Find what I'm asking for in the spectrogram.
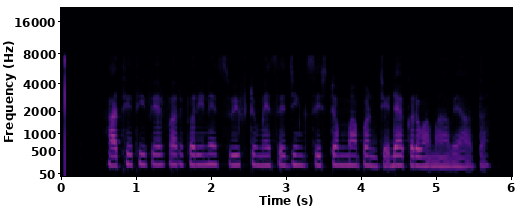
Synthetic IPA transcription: ɦat̪ʰet̪ʰifeɾfaɾkəɾinesʋifʈmesed͡ʒiŋɡsisʈəmːãpəɳt͡ʃeɖakəɾʋamãaʋjaɦət̪a

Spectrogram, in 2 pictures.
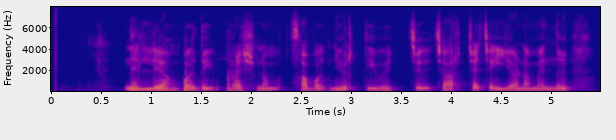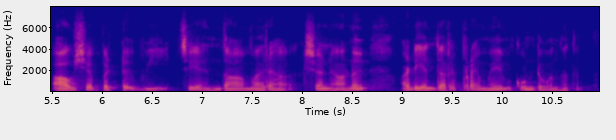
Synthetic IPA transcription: neljaːmbɐðiprɐɕɳɐ̰msɐbʱɐnirt̪ːiʋɐt͡ɕːɨt͡ɕɐ̰rt͡ɕːɐt͡ɕe̞jːɐɳɐme̞nːɨaːʋɐɕjɐpːe̞ʈːɨʋit͡ɕeːnd̪aːmɐɾaːkʂɐnaːɳɨɐɽijɐnd̪ɐreprḛmɐjɐmko̞̰ɳɖuʋɐ̰nːɐðɨ

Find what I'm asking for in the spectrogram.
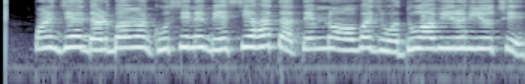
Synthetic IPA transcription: pəɳd͡ʒed̪əɽbamãɡʱusinebesjaɦət̪at̪emnoəʋəd͡ʒʋəd̪ʱuaʋiɾəɦjot͡ʃʰe

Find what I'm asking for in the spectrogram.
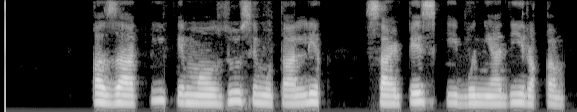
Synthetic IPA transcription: qɐzaːkikemɔːzusemʊt̪aːlːɪq̚ | saːɪ̃ɳʈɪsʈkibʊnijaːd̪iɾɐqəm

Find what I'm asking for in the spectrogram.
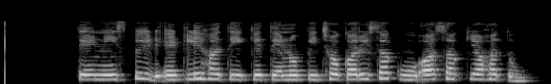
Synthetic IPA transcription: t̪enispiɖeʈliɦət̪iket̪enopit͡ʃʰokəɾiʃəkʋũʔəsəkjəɦət̪ũ

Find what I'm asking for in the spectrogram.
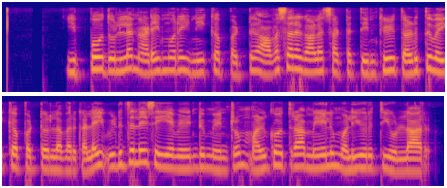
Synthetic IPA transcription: ɪpːoːðɯɭːɐnɐɽɐɪmɯrɐɪniːkːɐpːɐʈːɯɐʋɐsɐɾɐɣaːlɐsɐʈːɐt̪ːɪnkɪɻt̪ɐɽɯt̪ːɯʋɐɪkːɐpːɐʈːɯɭːɐʋɐɾɣɐɭɐɪʋɪɽɯðɐleːsɛjːɐʋeːɳɖɯmɛndrɯmːɐlɣoːt̪ɾaːmeːlɯmʋɐlɪjɯɾɯt̪ːijɯɭːaːɾ

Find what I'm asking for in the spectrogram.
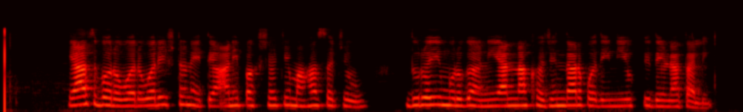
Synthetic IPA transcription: jat͡sbəɾobəɾʋəɾiʂʈʰənet̪ea̰ɽ̃ipəkʂat͡ɕeməɦasət͡ɕiw | d̪uɾəiːmuɾɡənjanːakʰəd͡ʑund̪aɾpəd̪iːnijuk̚t̪id̪eɳjat̪aliː

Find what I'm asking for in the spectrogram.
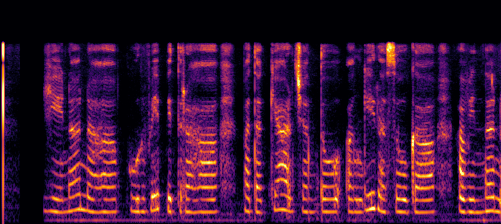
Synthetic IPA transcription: jeːnaːnɐɦɐ̆puːɾʋeːpit̪ɾɐɦɐpɐd̪ɐkjaːɐɾt͡ʃɐnt̪oːɐŋɡiːɾɐsoːɡaː | ɐʋind̪ɐn

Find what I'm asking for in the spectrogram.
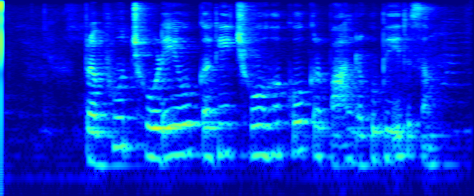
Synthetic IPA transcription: pɾɐbʱut͡ʃʰoːɽeːoːkɐɾiːt͡ʃʰoːɦɐkoːkɾɪpa̰ːlɾɐɡupiːɾsɐ̰m

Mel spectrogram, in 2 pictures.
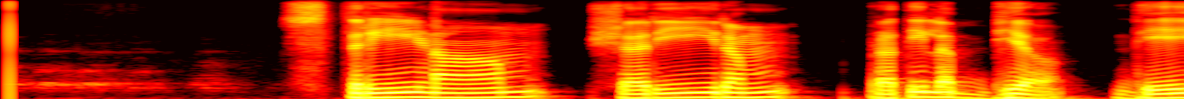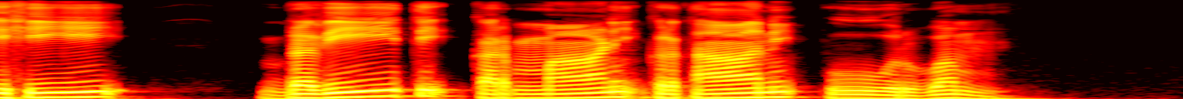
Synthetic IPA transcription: st̪ɾiːɳaːm | ʃɐɾiːɾɐm | pɾɐt̪ilɐbʱjɐ | d̪eːhiː | bɾɐʋiːt̪ikɐɾmaːɳikɾɪt̪aːnipuːɾʋɐm

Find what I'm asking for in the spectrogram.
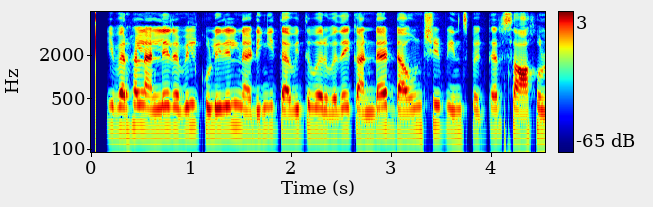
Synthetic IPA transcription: ɪʋɐɾɣɐɭnɐɭːɪɾɐʋɪlkʊɭɪɾɪlnɐɽɪŋɡit̪ːɐʋɪt̪ːɯʋɐɾɯʋɐðɐɪkɐɳɖɐɖɐʊnʂɪpɪnspɛk̚ʈɐɾsaːɣɯ

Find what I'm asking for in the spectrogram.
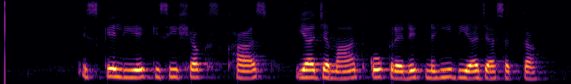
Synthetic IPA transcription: ɪskeliekɪsiʃɐxsxaːs | jad͡ʒɐmaːt̪kokɾeːɖɪʈnɐɦĩd̪ijad͡ʒaːsɐkt̪aː

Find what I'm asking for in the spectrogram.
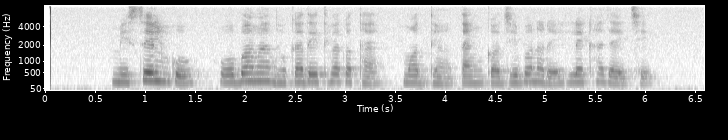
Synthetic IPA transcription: misilkuobamad̪ʱokad̪ejt̪ʰibakɔt̪ʰamɔd̪ʱjɔt̪aŋkɔd͡ʒibɔnɔɾelekʰad͡ʒajt͡ʃʰi

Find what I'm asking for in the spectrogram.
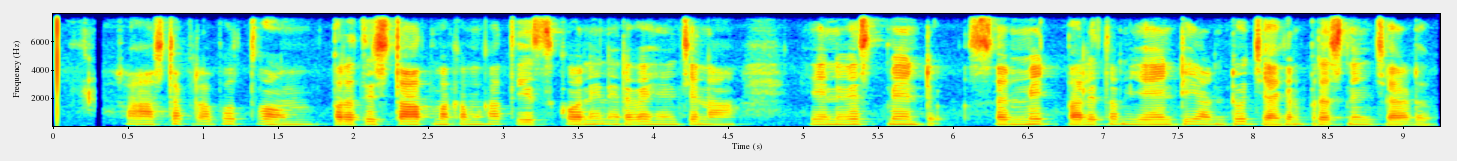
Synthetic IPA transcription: ɾaːʂʈɾɐpɾɐbʱut̪ʋɐmpɾɐt̪iʂʈʰaːt̪mɐkɐŋɡaːt̪iːsu̥koniniɾʋɐɦiɲt͡ʃinɐ | inʋesʈmeɳʈsɐmːiʈ̚pɐlit̪ɐme̞ːɳʈiɐɳʈuːd͡ʒɛɡɐnpɾɐsniɲt͡ʃaːɽu

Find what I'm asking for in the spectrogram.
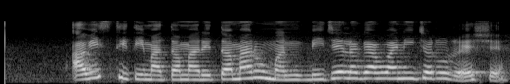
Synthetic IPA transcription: aʋist̪ʰit̪imãt̪əmaɾet̪əmaɾũmənbid͡ʒeləɡaʋːanid͡ʒəɾuɾːɛɦʃḛ

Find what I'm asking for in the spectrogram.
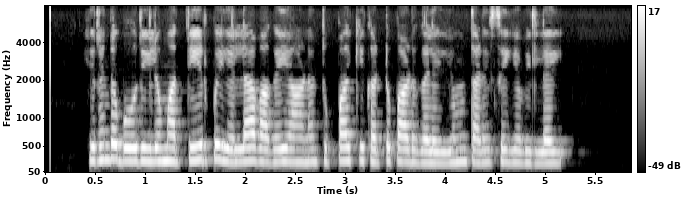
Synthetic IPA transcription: ɪɾɯnd̪ɐpoːðɪlɯmɐt̪ːiːɾpɯɛlːaːʋɐɣɐjaːnɐt̪ʊpːaːkikːɐʈːɯpːaːɽɯɣɐɭɐjɯmt̪ɐɽɐɪsɛjːɐʋɪlːɐɪ

